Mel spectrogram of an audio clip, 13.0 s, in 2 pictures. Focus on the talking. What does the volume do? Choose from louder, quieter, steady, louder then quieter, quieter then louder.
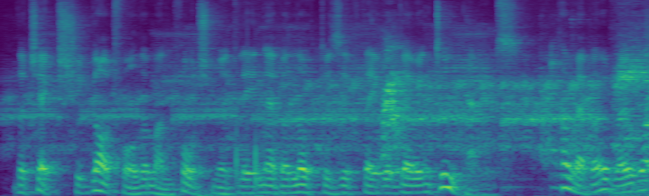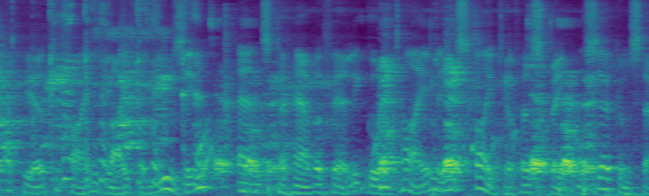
steady.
